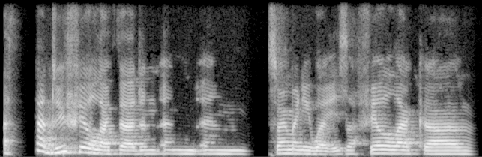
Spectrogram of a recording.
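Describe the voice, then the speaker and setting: A woman's voice: fairly low pitch, fairly even intonation, a little slow, muffled recording. A woman musician being interviewed, talking in a hesitant way with many fillers and restarts. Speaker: musician guest. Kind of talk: casual interview.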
